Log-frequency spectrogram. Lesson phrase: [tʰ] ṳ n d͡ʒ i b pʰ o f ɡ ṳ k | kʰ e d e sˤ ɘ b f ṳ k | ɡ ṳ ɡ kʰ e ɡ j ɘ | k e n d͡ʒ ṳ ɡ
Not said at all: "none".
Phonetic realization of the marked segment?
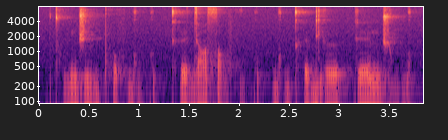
tʰ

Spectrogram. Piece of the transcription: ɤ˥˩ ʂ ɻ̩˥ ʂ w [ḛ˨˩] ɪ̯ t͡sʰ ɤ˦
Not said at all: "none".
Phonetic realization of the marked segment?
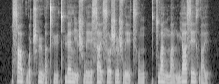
ḛ˨˩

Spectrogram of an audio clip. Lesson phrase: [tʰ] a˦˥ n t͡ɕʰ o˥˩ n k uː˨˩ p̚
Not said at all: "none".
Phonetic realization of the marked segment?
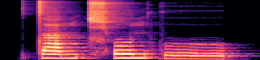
t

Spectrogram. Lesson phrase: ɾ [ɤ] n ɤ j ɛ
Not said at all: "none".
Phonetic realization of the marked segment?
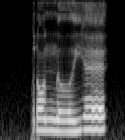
ɔ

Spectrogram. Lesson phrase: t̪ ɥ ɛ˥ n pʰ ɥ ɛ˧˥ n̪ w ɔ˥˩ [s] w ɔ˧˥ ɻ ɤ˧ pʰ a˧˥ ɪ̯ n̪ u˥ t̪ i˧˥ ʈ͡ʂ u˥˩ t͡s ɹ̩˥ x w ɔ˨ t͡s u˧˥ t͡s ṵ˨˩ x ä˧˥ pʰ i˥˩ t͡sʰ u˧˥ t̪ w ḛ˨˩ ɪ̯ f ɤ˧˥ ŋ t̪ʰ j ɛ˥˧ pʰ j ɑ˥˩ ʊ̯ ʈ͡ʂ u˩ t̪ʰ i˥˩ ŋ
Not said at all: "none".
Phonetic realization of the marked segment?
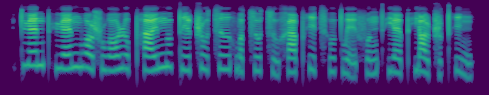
ʂ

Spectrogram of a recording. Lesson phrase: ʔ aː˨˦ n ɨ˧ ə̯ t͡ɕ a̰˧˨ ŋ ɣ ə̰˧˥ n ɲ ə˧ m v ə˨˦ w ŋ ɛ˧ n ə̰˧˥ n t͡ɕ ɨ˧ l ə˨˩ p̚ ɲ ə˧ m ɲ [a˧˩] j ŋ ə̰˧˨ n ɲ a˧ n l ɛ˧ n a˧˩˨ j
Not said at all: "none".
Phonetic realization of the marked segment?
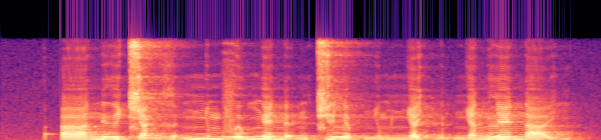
a˧˩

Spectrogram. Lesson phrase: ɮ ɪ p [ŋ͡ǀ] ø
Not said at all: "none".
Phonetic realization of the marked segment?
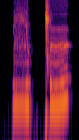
ǀ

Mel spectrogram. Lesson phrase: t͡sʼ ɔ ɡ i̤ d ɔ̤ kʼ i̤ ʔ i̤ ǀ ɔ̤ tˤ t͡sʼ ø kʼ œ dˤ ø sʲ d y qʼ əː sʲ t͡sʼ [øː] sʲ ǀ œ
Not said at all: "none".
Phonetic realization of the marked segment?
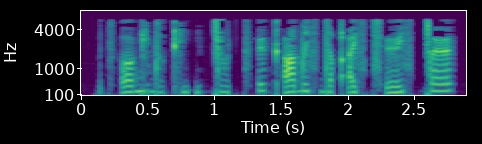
øː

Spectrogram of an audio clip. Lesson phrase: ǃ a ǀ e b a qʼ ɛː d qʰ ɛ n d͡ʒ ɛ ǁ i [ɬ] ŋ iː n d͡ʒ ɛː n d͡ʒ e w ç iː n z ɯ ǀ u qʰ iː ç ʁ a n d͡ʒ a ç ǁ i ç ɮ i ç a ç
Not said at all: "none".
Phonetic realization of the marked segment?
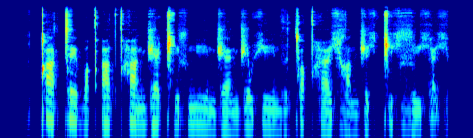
ɬ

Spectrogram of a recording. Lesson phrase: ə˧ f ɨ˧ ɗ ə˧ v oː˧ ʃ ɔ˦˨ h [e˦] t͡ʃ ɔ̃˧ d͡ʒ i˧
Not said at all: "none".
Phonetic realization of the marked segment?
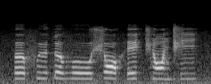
e˦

